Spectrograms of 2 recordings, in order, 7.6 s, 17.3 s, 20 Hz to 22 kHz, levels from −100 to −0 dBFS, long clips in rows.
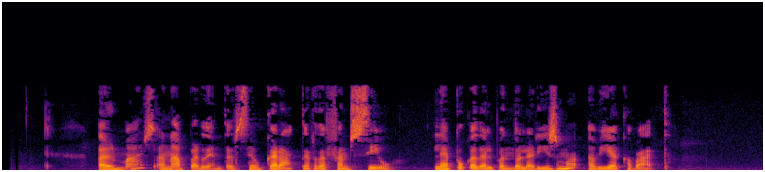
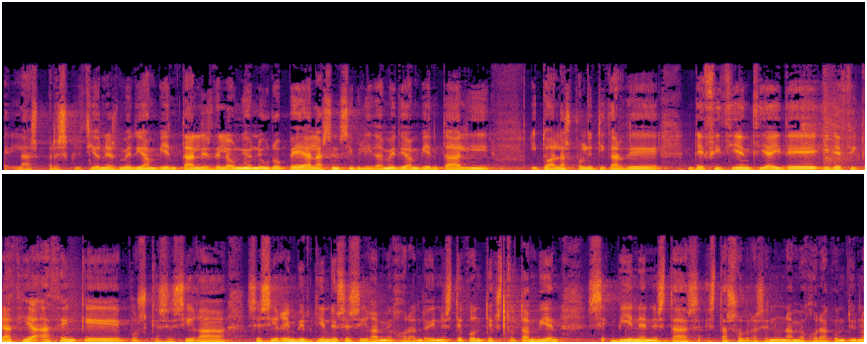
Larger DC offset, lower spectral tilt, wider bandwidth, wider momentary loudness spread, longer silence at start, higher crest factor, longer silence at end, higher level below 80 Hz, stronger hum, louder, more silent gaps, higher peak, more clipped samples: neither; about the same, -4.5 dB/octave vs -5.5 dB/octave; second, 11.5 kHz vs 14 kHz; second, 6 LU vs 9 LU; first, 0.95 s vs 0 s; about the same, 22 dB vs 18 dB; first, 0.95 s vs 0 s; second, -80 dBFS vs -52 dBFS; neither; second, -30 LUFS vs -20 LUFS; neither; second, -8 dBFS vs -2 dBFS; neither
